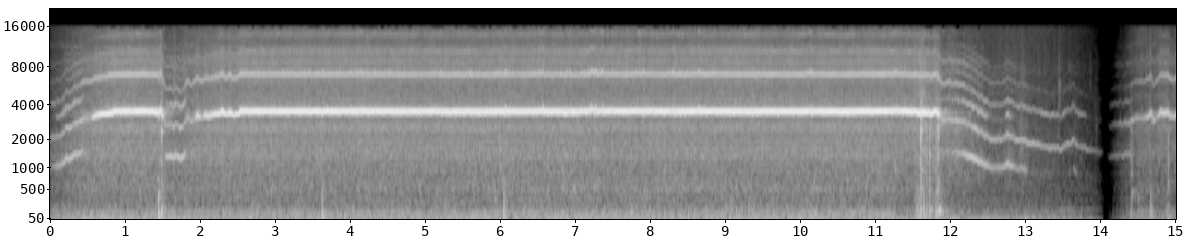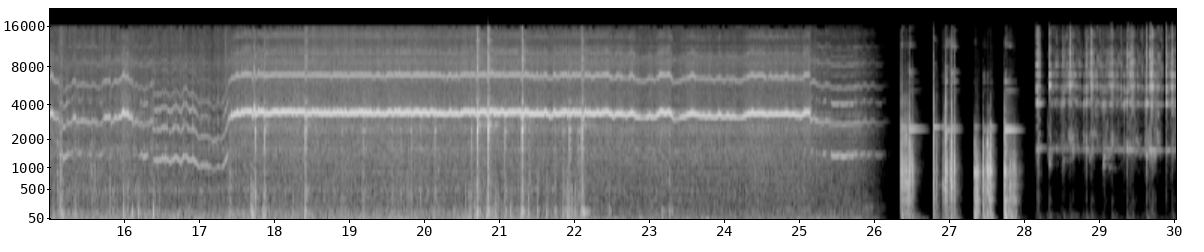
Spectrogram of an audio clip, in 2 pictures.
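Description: Stovetop kettle whistling: a shrill steady whistle climbs into pitch, holds for about ten seconds and then slides down and dies away. A second, wavering whistle follows and cuts off, then a few sharp clicks come near the end.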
